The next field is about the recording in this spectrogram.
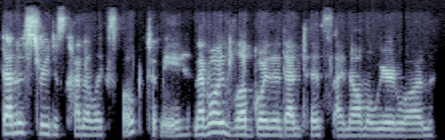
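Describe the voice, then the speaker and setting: A woman's voice: on the low side, fairly even intonation, fast, mellow, dry recording. A woman in her twenties chatting casually as an interview guest, informal and easygoing, on slightly muffled audio. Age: 20s. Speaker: interview guest, dental student and soccer player. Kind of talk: casual chat.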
